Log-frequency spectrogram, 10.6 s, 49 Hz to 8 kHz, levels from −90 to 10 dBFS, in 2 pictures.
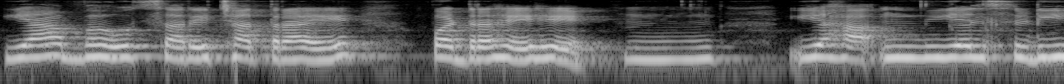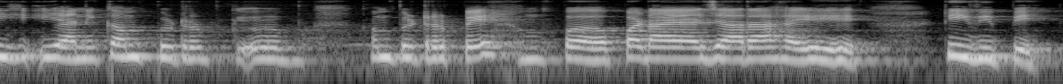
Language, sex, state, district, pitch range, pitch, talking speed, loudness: Hindi, female, Jharkhand, Jamtara, 220-250 Hz, 230 Hz, 135 wpm, -15 LUFS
